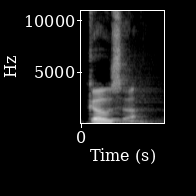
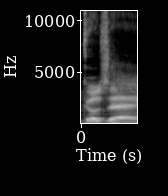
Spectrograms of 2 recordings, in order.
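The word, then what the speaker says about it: Gose: Before we get to the score, Respira, it's a Goza. – Goza. – We had our first Goza in season two. – It's a beer. It's a style of beer. It's not Goze, Goze. – We tried every pronunciation.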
